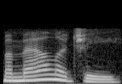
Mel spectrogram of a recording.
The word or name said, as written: mammalogy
